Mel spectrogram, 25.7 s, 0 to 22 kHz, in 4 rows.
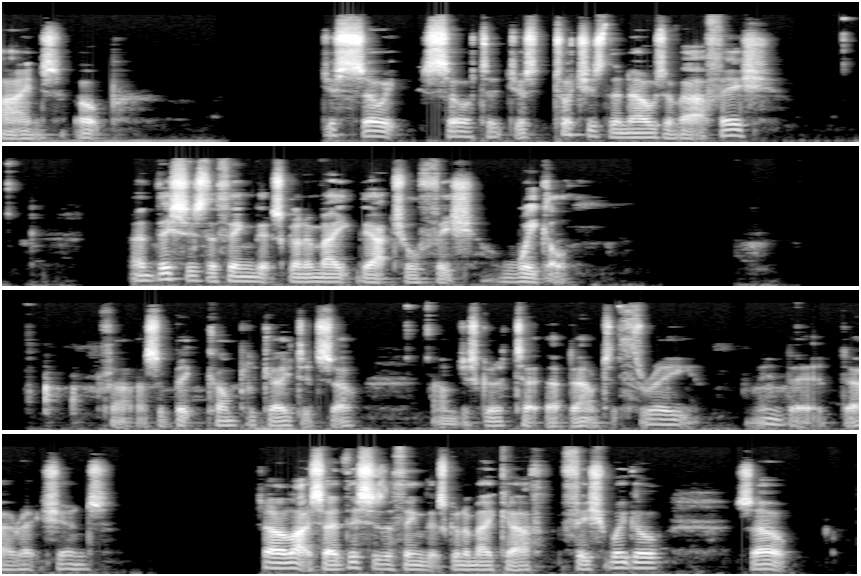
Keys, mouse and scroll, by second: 6.5 click, 7.8-8.4 scroll, 8.4-8.8 scroll, 8.8 middle click, 11.2 scroll up 5, 11.9 middle click, 13.1 middle click, 13.1-13.6 scroll, 16.1 click, 17.6 click, 21.9-22.7 drag, 23.7-25.7 middle drag.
